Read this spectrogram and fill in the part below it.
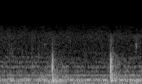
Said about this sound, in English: Now they hear a signal being tapped on the outer door.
